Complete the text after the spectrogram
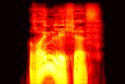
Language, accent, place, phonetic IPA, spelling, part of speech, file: German, Germany, Berlin, [ˈʁɔɪ̯mlɪçəs], räumliches, adjective, De-räumliches.ogg
- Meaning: strong/mixed nominative/accusative neuter singular of räumlich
